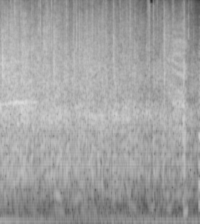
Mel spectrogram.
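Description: Studio audience applauding, the clapping slowly dying down.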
